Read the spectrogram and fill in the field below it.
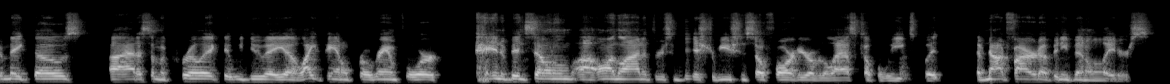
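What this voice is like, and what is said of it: Southern Kentucky accent. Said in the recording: “You have a little bit of an accent going... I guess a little Southern Kentucky accent.”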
